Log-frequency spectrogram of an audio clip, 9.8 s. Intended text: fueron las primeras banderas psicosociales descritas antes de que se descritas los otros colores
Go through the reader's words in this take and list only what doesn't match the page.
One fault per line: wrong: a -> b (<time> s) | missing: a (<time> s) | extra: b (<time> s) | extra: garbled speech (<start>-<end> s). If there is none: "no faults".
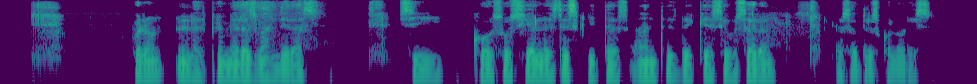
wrong: descritas -> usaran (7.3 s)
